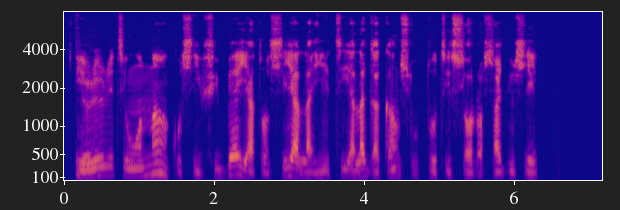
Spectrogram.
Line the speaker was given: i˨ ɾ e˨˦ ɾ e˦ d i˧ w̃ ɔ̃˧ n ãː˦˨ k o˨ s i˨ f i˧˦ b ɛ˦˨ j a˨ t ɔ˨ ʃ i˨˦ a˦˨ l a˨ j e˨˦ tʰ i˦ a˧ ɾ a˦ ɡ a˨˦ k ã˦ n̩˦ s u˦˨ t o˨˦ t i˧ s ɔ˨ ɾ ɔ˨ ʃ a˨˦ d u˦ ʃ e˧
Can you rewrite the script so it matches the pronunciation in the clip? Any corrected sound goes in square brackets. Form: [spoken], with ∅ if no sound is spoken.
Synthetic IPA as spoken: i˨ ɾ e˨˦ ɾ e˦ [t] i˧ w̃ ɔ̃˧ n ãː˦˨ k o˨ s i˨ f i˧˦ b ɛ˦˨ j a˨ t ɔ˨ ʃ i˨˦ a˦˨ l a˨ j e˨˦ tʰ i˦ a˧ [l] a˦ ɡ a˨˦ k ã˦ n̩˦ s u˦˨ t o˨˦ t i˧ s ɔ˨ ɾ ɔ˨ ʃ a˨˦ [d͡ʒ] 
